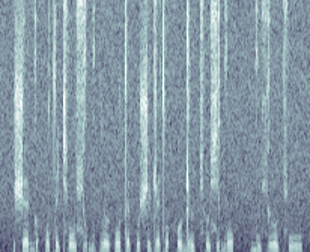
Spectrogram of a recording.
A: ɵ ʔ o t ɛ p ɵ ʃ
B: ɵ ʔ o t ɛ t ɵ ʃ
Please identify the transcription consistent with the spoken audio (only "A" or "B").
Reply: A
